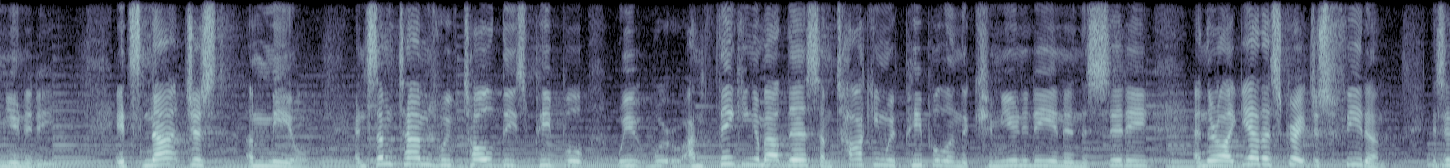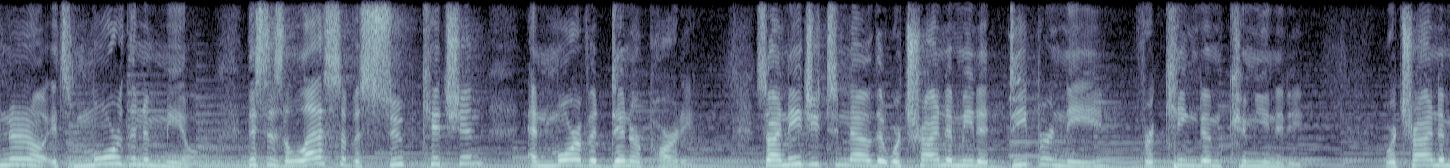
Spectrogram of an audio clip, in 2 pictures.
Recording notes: audio from our big church-wide announcement from our Worship Gathering February 16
